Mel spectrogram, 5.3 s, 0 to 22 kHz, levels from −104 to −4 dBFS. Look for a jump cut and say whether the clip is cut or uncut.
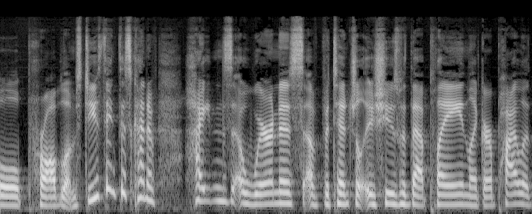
uncut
